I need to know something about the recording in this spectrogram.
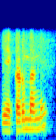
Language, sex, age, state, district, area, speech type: Telugu, male, 30-45, Andhra Pradesh, Srikakulam, urban, conversation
